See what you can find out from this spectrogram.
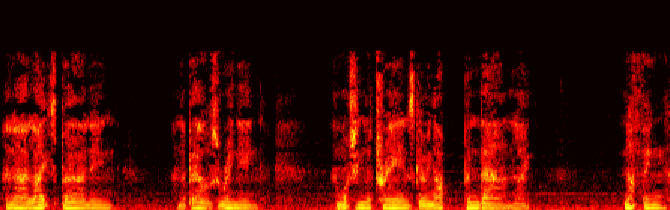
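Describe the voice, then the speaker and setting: An actress playing a middle-aged woman in a radio drama, wistfully and patiently recalling her girlhood in a husky voice. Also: deep voice, monotone, slow, pauses often, a little hiss or hum, poor audio. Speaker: narrating witness in a radio play. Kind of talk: reminiscing, naturalistic radio drama acting.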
